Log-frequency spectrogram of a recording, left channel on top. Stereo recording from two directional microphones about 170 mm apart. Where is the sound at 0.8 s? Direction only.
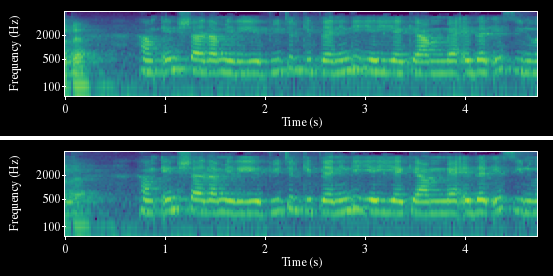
15° right (ahead or behind).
